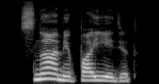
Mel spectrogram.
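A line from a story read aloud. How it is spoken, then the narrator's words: Deep bass nearby. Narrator (Russian): Пробасил рядом Лейв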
